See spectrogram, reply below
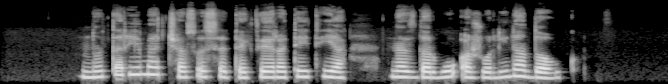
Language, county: Lithuanian, Marijampolė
